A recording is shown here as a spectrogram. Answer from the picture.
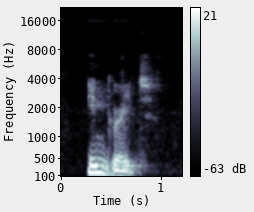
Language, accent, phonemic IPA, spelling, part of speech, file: English, Southern England, /ˈɪnɡɹeɪt/, ingrate, adjective / noun, LL-Q1860 (eng)-ingrate.wav
- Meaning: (adjective) 1. Ungrateful 2. Unfriendly; unpleasant; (noun) An ungrateful or unpleasant person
